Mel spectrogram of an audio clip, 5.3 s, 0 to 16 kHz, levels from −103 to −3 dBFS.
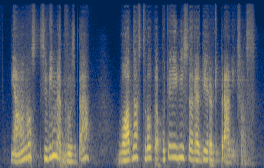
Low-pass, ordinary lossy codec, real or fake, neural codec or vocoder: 14.4 kHz; none; fake; codec, 44.1 kHz, 0.9 kbps, DAC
